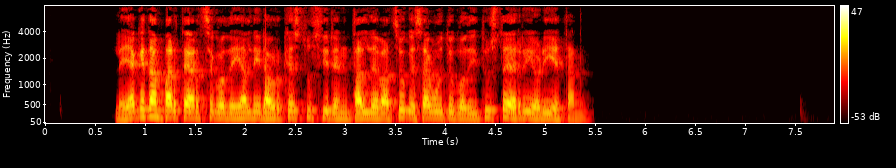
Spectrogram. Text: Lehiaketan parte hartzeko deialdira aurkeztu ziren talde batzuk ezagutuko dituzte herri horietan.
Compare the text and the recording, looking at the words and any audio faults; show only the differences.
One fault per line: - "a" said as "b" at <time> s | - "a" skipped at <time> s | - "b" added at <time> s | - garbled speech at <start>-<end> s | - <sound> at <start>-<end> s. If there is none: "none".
none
